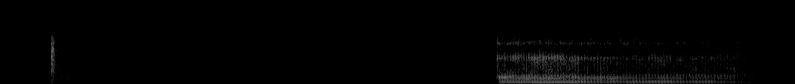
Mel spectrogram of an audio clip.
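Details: Dogue de Bordeaux dog lying on a leather living-room armchair, snoring and twitching: a near-silent stretch, then one rough, rattling snore of about two and a half seconds.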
